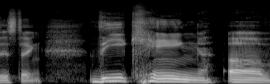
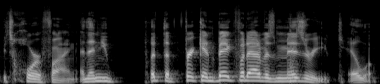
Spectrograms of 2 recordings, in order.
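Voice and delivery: ordinary talk

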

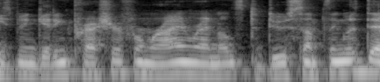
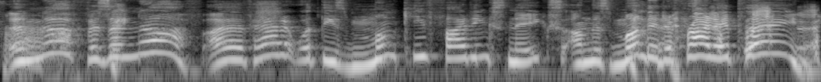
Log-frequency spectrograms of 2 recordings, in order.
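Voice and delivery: Samuel L. Jackson impression; 5 dB louder than usual. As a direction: belt out the TV-dub line, hammed up. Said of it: "That actually aired on F X, as I quoted it".

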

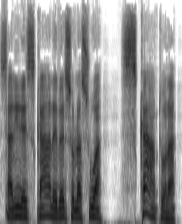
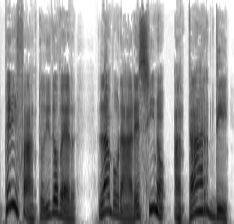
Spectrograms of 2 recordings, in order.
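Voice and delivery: usual speaking voice

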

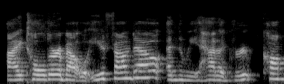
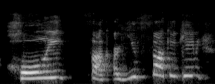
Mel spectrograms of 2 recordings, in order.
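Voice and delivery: retold outrage; 6 semitones higher than usual. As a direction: act out her stunned fury. Retold Avery's shocked text.

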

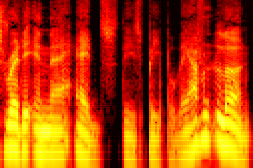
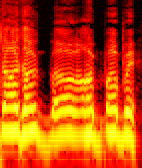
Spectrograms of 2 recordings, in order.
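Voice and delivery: mock stuttering; 8 semitones higher, slower than usual.

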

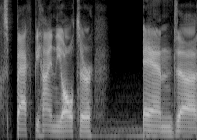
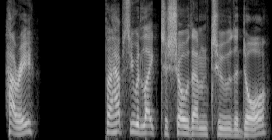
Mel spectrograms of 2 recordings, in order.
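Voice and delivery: polite dismissal; 6 semitones higher than usual. Acted. Lord addresses bailiff, politely dismissing guests.

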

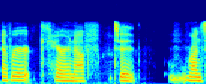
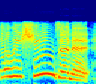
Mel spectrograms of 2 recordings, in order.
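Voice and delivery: Charlie Sheen voice; 12 semitones higher, 6 dB louder than usual. Retold or imitated. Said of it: "That's where I got the voice from".

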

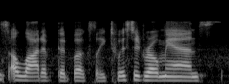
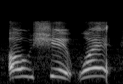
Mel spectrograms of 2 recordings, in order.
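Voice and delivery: a much higher, astonished mom yelp; mock surprised mom; 10 semitones higher, slower than usual. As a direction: pop up high as if stunned. Mom hears the news.

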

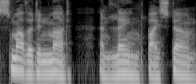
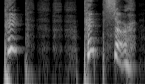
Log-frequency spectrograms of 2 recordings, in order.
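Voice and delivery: put-on very high, timid child voice; frightened little boy; slower than usual. A narrator's reading. Pip answering the man who seized him, frightened. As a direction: answer as a scared small boy. Boy repeats name in fear.

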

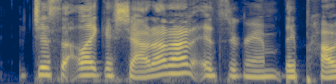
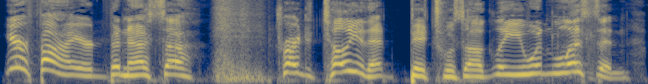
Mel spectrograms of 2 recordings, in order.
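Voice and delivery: mock boss voice; 4 semitones higher, 4 dB louder than usual. Cartoon voice firing Vanessa.

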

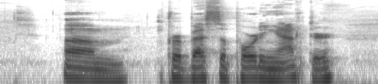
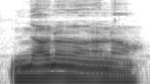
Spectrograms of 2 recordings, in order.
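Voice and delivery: ordinary talk

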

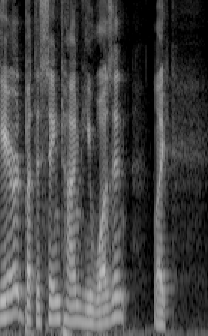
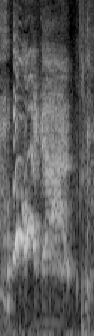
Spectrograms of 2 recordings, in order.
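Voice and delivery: high, loud, drawn-out shriek; mock frightened scream; 4 dB louder, much slower than usual. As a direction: scream it like a startled victim. Acting the frightened girls' reaction.

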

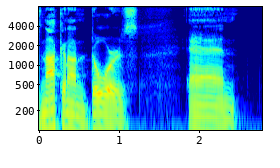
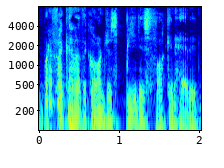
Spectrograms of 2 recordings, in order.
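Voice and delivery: softer, fast grumbling under his breath; angry mutter to himself; 5 semitones lower, 9 dB quieter, faster than usual. Retold or imitated. Driver stuck beside a reckless kid, muttering angrily. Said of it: "and I said".

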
